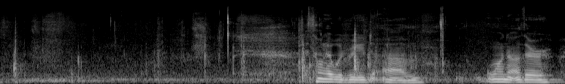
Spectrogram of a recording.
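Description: A middle-aged man speaks calmly into a microphone, reading out.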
